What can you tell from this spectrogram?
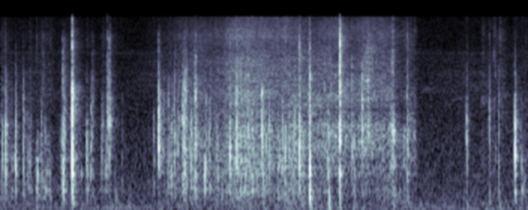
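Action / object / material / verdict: scrape / empty kraft paper mailer bag / kraft paper / none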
